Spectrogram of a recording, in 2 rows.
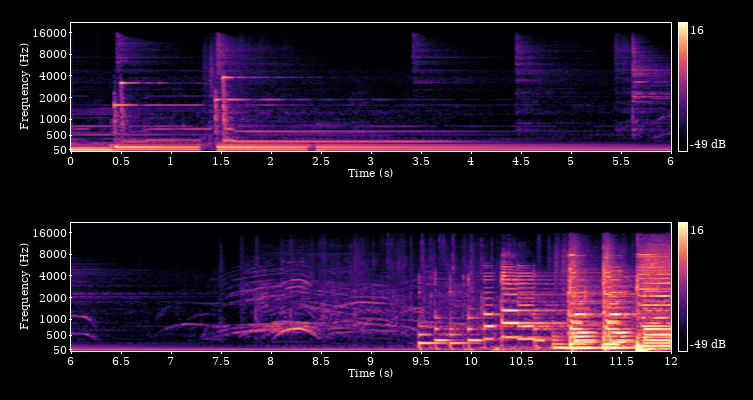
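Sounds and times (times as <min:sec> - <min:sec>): rock band low chord ringing: 0:00.0 - 0:06.9, 0:09.6 - 0:12.0.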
